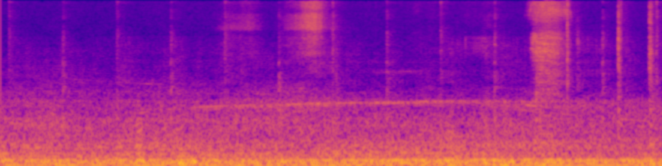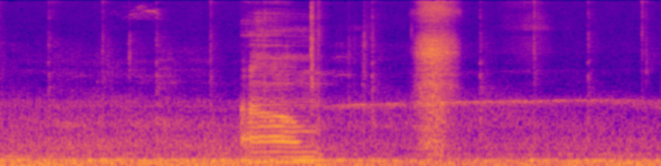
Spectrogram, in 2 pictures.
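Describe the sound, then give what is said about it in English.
Steady, loud low rumble of road traffic rolls on throughout, like cars moving by in a city in Texas, with brief higher sounds and a short tonal burst breaking through near the end. “Are you stopping or are you going? Oh man, cars.”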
